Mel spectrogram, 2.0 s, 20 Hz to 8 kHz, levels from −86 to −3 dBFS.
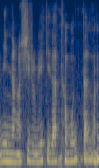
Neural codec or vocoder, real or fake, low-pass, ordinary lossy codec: none; real; none; none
